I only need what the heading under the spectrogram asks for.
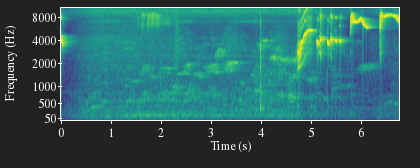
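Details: Ngeplong morning song of an orange-headed thrush used to stimulate lazy birds: a long hushed stretch with faint distant sounds, then a loud flurry of bright, looping whistles and high sharp notes.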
